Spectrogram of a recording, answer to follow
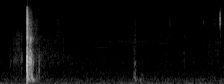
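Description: A single sharp chop into a resinous pine stump as a piece of fatwood is split off, followed about a second later by a faint wooden knock.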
